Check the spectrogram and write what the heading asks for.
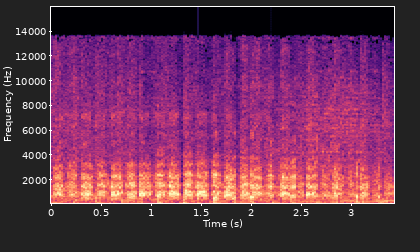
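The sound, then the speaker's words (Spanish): A person imitates a pitbull dog panting: rapid, rhythmic breathy huffs repeating steadily, loud and continuous for a few seconds with no words spoken. “Hacerle como el pitbull de la casa, loco, ahí, eh.”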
